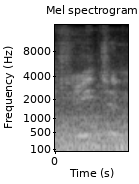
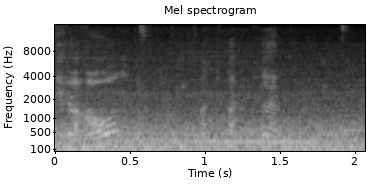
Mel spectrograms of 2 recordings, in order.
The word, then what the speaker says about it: Cajon: They all had a tendency to call the mountain pass that's right by my house the Cajun Pass. That's another one. I laugh every time, but Cajun? You mean Cajon?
